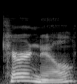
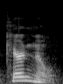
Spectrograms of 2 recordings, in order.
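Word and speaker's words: colonel: final es bien corta kernel Coronel recuerden la l como en muy pocos otros casos muy pocas excepciones se pronuncia r en este caso expresamente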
